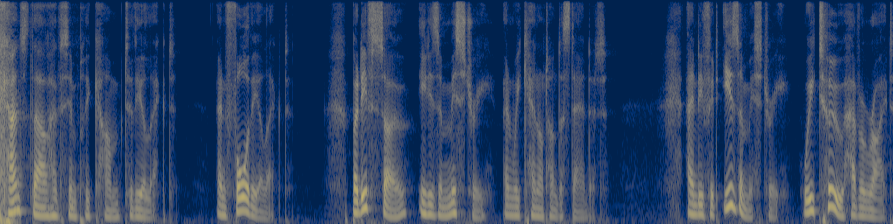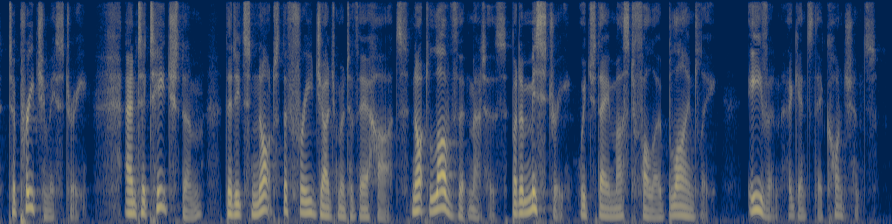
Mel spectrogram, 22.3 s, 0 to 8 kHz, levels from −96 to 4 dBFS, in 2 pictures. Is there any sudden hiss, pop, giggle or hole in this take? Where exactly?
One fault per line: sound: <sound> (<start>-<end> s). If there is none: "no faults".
no faults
